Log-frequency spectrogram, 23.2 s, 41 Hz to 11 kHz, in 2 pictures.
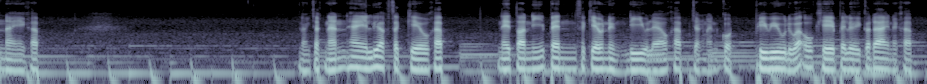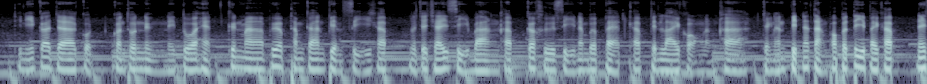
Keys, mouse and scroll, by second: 0.8 Return, 4.2 click, 9.6 click, 11.5 click, 12.1 ctrl+1, 13.5 click, 15.0 click, 18.2 double click, 19.4 click, 20.9 click, 21.9 Escape, 22.7 middle click.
